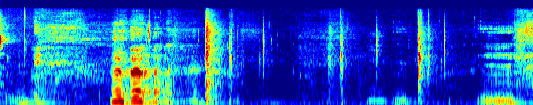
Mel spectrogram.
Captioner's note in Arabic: ماكس يضحك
